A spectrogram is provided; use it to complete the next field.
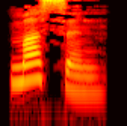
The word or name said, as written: muhsin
